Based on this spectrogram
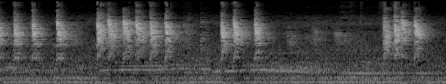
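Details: After a move to a new cage, a captive Eurasian tree sparrow keeps up its lively chirping: clipped, scratchy notes repeated quickly in short clusters separated by brief silences.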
